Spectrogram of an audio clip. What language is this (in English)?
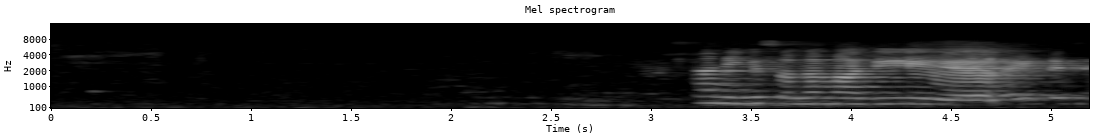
Tamil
